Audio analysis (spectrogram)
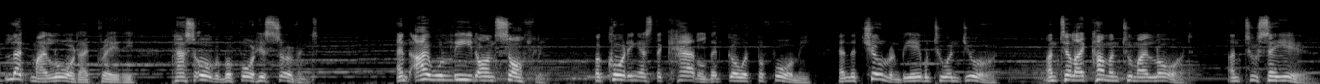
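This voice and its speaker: A man voicing Jacob, an anxious older patriarch who pleads humbly, over soft music. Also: on the high side, big pitch swings, normal speed, voice pushed up. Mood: pleading.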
